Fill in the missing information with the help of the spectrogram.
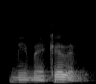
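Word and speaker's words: מִקֶּדֶם: plenamente escrita Y entonces la pronunciación sería mime kedem mim kedem vemos entonces como la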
